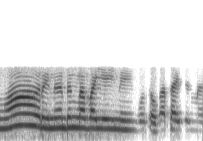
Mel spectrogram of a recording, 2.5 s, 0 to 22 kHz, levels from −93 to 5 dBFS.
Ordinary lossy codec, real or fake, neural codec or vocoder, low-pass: none; real; none; 3.6 kHz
